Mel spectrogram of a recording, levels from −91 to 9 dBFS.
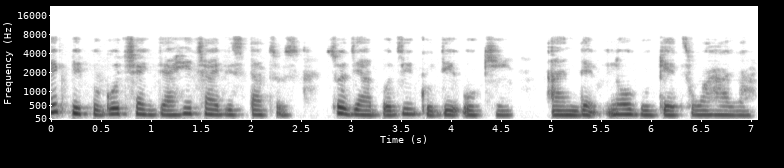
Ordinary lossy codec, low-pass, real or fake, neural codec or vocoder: none; 7.2 kHz; fake; codec, 16 kHz, 16 kbps, FreqCodec, smaller model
